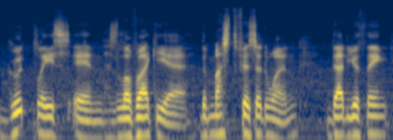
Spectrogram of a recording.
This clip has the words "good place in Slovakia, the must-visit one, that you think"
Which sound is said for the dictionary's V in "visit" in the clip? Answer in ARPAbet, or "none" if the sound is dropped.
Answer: F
